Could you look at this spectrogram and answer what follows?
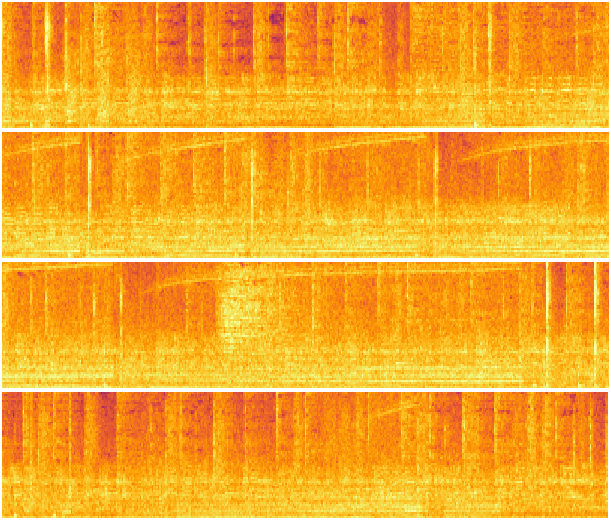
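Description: Race car engine in a multiclass motorsports racing video game, a loud continuous drone whose pitch climbs and falls through gear shifts, with occasional tire squeal, steady and close throughout.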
